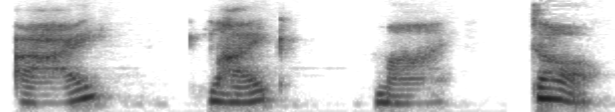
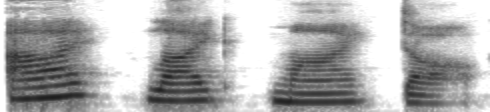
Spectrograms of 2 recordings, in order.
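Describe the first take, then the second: First: Each word set apart by a pause; I, like, my, dog with a gap after each. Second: Each word drawn out slowly; slow, clear classroom reading; slow read-aloud. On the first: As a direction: count out the words one by one. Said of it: "Four words". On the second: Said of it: "here's a sentence". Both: Shown as a demonstration.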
